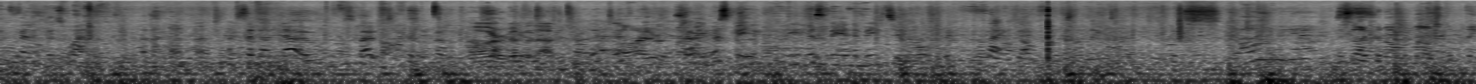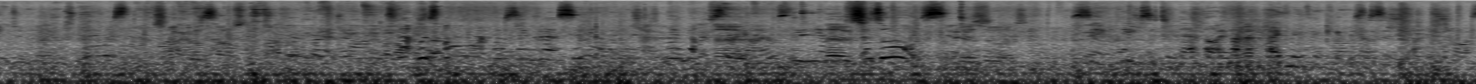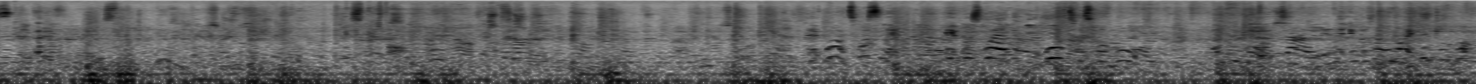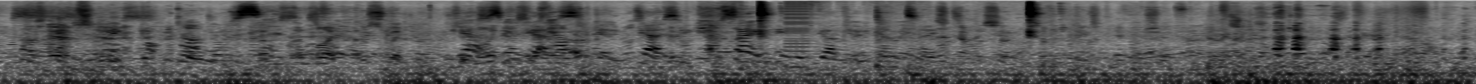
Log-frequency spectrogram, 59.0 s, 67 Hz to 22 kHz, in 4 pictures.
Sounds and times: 0.0s Steam train journey 51.6s
53.7s Steam train journey 59.0s

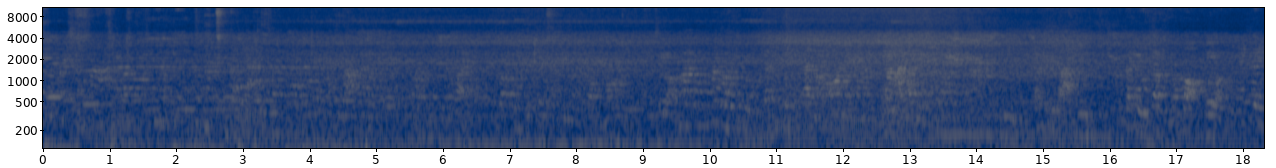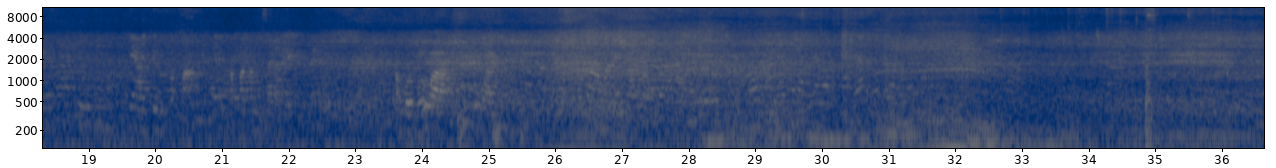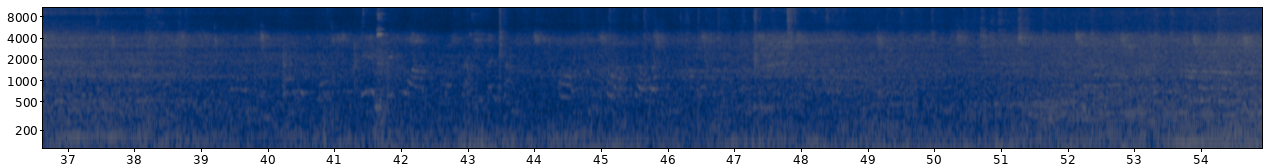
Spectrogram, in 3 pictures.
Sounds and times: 0.0s Walking in the old building market 54.9s
22.4s Traffic sound 40.2s
44.6s Traffic sound 54.9s

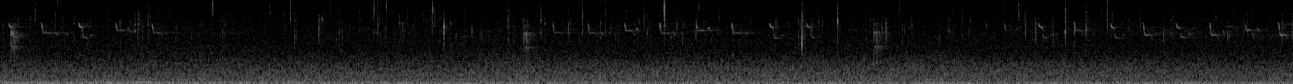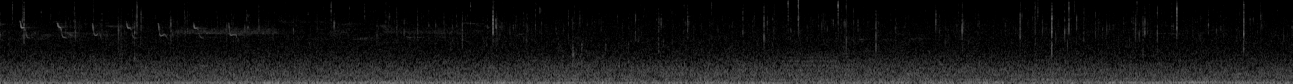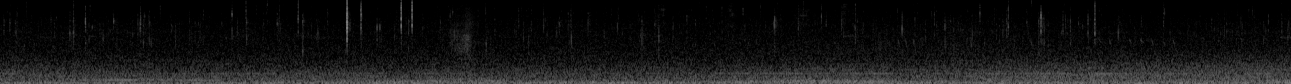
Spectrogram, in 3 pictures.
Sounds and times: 25.5s Ferns growing 38.7s

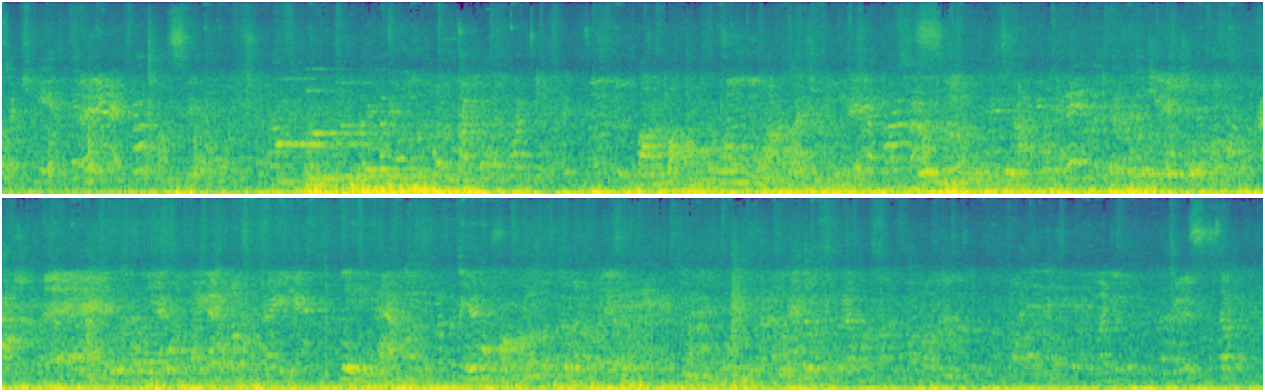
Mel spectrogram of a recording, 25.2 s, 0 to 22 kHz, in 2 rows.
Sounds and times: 0.0s Walking in the subway station 25.2s
2.5s Subway station broadcast messages 5.3s

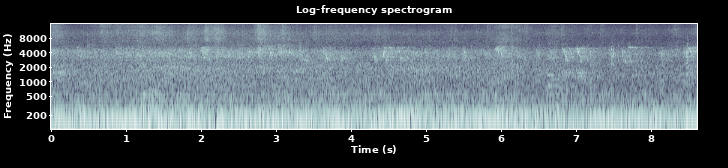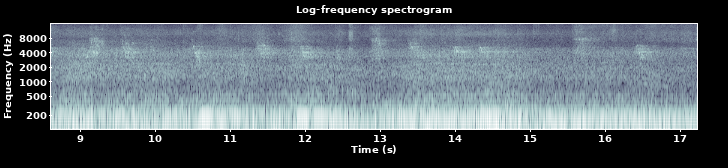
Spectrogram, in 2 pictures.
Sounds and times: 0.0s sound of nearby markets 17.2s
8.2s traffic sound 17.2s

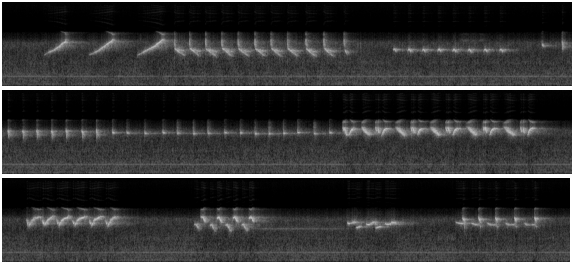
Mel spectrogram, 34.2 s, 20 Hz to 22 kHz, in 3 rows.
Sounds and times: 0.0s occasional street noises 34.1s
0.2s bird singing and chirping various car-alarm-like-songs 22.4s
23.2s bird singing and chirping various car-alarm-like-songs 25.4s
26.6s bird singing and chirping various car-alarm-like-songs 33.8s

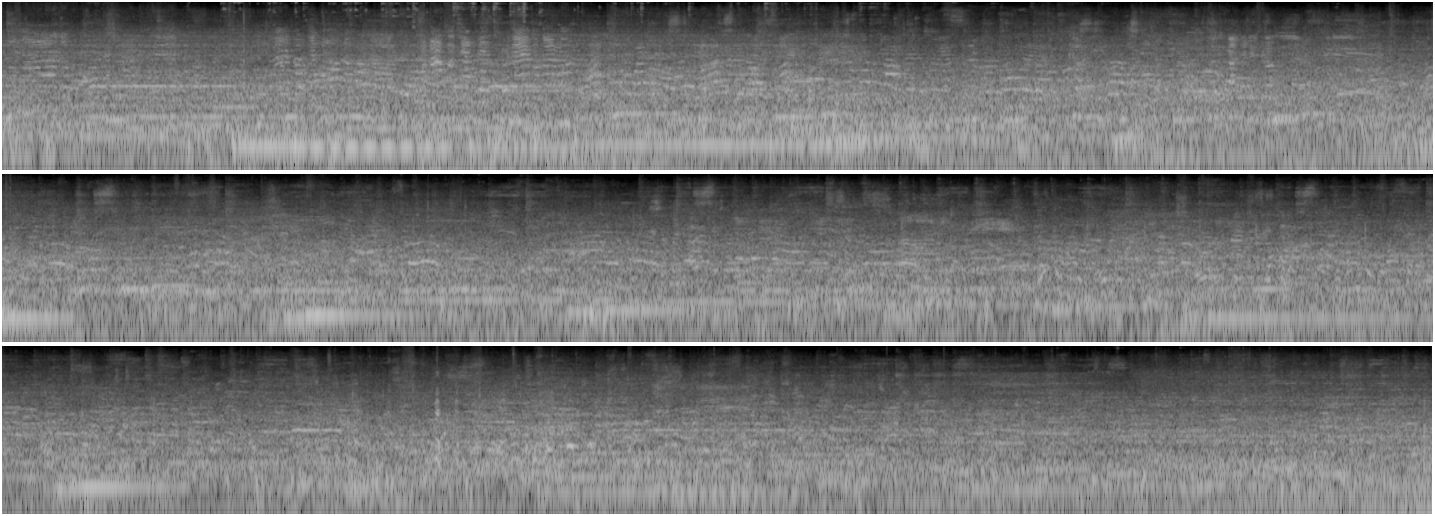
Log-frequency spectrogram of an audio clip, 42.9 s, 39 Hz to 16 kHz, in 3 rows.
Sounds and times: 0.0s bustling alley 42.9s
0.0s lots of people around 42.9s

